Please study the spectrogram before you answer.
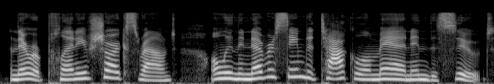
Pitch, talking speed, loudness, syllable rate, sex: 250 Hz, 220 wpm, -15 LUFS, 5.7 syllables/s, female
